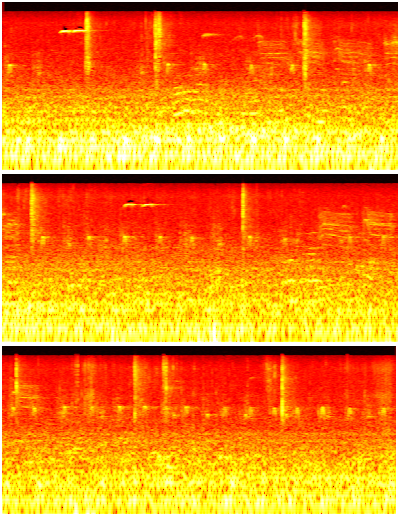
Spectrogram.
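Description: Small forest birds calling: short high chirps and sharp clicks scattered through, over a faint regular ticking about four times a second and a low rumble.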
